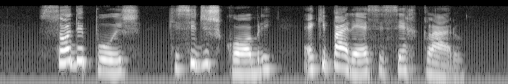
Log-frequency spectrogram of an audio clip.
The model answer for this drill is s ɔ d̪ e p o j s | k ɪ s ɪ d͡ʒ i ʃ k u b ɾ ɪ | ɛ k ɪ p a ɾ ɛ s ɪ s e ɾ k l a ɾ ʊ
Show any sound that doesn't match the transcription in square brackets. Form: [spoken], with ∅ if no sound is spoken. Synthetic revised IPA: s ɔ d̪ e p o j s | k ɪ s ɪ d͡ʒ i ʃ k [ɔ] b ɾ ɪ | ɛ k ɪ p a ɾ ɛ s ɪ s e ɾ k l a ɾ ʊ

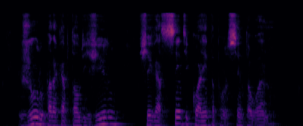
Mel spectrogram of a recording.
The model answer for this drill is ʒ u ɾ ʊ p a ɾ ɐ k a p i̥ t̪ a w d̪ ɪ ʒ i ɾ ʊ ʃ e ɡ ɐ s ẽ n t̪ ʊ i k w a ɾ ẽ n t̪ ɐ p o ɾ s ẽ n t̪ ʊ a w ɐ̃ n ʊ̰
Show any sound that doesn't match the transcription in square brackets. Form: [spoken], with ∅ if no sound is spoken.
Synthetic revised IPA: ʒ u ɾ ʊ p a ɾ ɐ k a p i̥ t̪ a w d̪ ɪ ʒ i ɾ ʊ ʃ e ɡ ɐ s ẽ n t̪ ʊ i k w a ɾ ẽ n t̪ ɐ p o ɾ s ẽ n t̪ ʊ a w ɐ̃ n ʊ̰

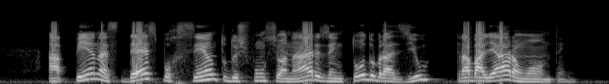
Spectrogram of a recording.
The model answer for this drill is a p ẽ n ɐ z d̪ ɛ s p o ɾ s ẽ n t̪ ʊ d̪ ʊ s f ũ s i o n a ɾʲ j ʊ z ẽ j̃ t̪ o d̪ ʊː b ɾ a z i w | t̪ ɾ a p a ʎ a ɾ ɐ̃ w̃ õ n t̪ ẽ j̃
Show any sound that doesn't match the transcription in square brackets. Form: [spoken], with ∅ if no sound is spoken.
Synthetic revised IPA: a p ẽ n ɐ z d̪ ɛ s p o ɾ s ẽ n t̪ ʊ d̪ ʊ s f ũ s i o n a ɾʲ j ʊ z ẽ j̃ t̪ o d̪ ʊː b ɾ a z i w | t̪ ɾ a [b] a ʎ a ɾ ɐ̃ w̃ õ n t̪ ẽ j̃

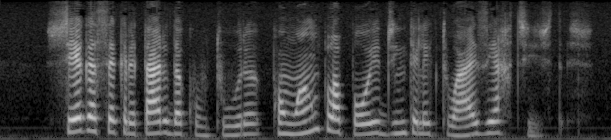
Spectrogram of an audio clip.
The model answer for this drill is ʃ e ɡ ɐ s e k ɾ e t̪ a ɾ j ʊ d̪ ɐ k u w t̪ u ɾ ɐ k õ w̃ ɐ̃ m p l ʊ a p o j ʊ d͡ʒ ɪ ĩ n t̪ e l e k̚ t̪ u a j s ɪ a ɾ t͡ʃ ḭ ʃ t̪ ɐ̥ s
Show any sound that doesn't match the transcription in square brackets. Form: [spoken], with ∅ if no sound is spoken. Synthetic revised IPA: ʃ e ɡ ɐ s e k ɾ e t̪ a ɾ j ʊ d̪ ɐ k u w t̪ u ɾ ɐ k õ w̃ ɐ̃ m p l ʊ a p o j ʊ d͡ʒ ɪ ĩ n t̪ e l e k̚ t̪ u a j [z] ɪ a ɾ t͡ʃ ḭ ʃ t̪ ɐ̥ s

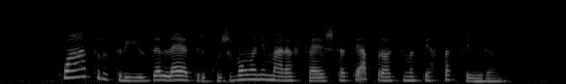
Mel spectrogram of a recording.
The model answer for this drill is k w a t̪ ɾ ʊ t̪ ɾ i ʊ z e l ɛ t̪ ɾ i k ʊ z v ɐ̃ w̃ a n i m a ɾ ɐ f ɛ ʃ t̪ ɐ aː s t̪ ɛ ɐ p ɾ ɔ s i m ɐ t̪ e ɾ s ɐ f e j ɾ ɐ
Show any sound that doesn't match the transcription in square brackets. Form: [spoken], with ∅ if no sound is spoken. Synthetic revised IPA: k w a t̪ ɾ ʊ t̪ ɾ i ʊ z e l ɛ t̪ ɾ i k ʊ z v ɐ̃ w̃ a n i m a ɾ ɐ f ɛ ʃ t̪ ɐ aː [∅] t̪ ɛ ɐ p ɾ ɔ s i m ɐ t̪ e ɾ s ɐ f e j ɾ ɐ

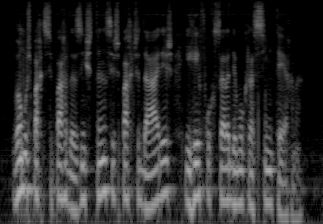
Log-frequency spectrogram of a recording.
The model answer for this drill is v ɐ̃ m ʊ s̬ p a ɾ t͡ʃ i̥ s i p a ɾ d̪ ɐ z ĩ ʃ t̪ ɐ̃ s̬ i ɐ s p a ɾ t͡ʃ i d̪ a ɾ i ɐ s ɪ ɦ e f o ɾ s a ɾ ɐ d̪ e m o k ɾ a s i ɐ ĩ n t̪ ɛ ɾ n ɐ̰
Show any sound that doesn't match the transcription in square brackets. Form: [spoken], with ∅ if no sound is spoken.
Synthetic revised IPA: v ɐ̃ m ʊ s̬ p a ɾ t͡ʃ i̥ s i p a ɾ d̪ ɐ z ĩ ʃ t̪ ɐ̃ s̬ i ɐ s p a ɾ t͡ʃ i d̪ a ɾ i ɐ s ɪ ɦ e f o ɾ s a ɾ ɐ d̪ e m o k ɾ a s i ɐ ĩ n t̪ ɛ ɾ n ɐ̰

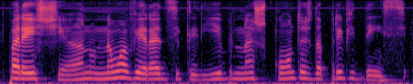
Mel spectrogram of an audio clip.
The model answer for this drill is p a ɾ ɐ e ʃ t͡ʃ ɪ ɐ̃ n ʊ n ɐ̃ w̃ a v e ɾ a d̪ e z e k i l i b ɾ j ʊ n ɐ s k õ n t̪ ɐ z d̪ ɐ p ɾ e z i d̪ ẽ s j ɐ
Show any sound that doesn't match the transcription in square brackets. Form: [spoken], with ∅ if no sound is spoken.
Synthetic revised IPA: p a ɾ ɐ e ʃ t͡ʃ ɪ ɐ̃ n ʊ n ɐ̃ w̃ a v e ɾ a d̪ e z e k i l i b ɾ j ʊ n ɐ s k õ n t̪ ɐ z d̪ ɐ p ɾ e [v] i d̪ ẽ s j ɐ

